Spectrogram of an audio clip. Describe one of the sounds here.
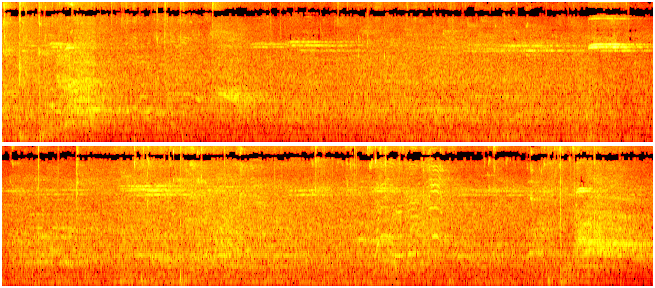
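Players and spectators shout and cheer in bursts.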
